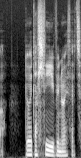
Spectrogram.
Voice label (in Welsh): "llif", Welsh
